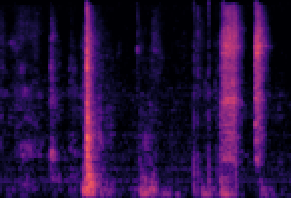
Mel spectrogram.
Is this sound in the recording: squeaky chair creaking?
yes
